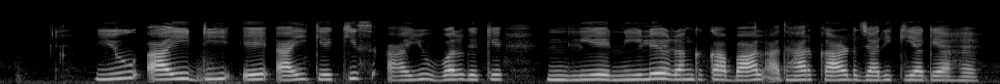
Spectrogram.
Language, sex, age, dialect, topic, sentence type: Hindi, female, 18-24, Hindustani Malvi Khadi Boli, banking, question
